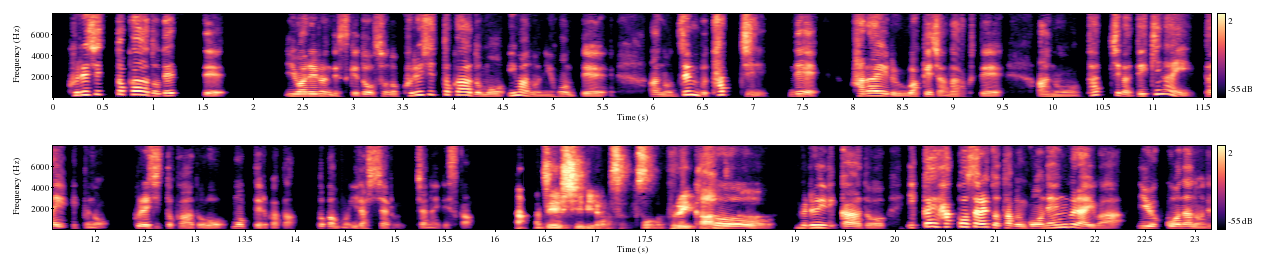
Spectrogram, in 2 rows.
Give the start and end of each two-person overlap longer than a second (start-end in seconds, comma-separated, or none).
18.0-19.4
